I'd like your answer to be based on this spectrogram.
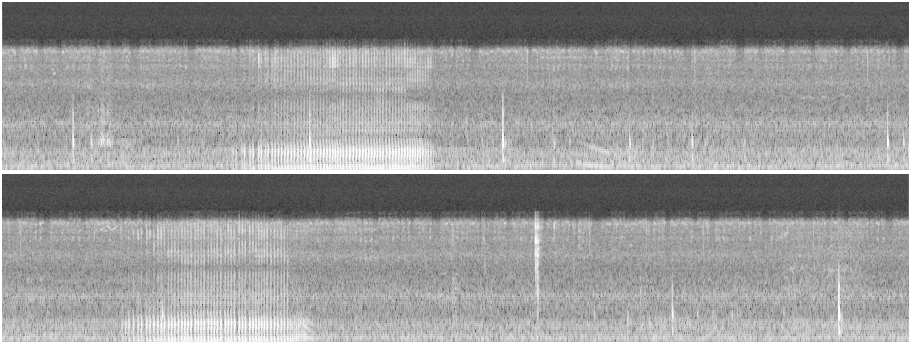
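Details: Two long, buzzing snores about six seconds apart, with quiet breathing and small clicks between; a sleeping pug snoring after learning to swim.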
